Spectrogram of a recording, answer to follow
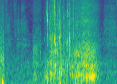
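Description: Faint rubbing hiss of a wet sponge scrubbing a car's plastic lower door trim, starting about half a second in.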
